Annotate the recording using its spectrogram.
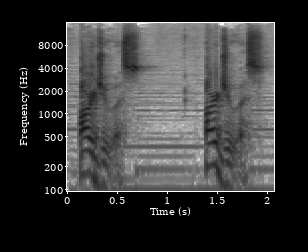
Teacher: three syllables and the stresses on the first syllable arduous now you don't hear that D sound that much it's not very strong · you don't hear that D sound that much. It's not very strong. It almost sounds a little like a J.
